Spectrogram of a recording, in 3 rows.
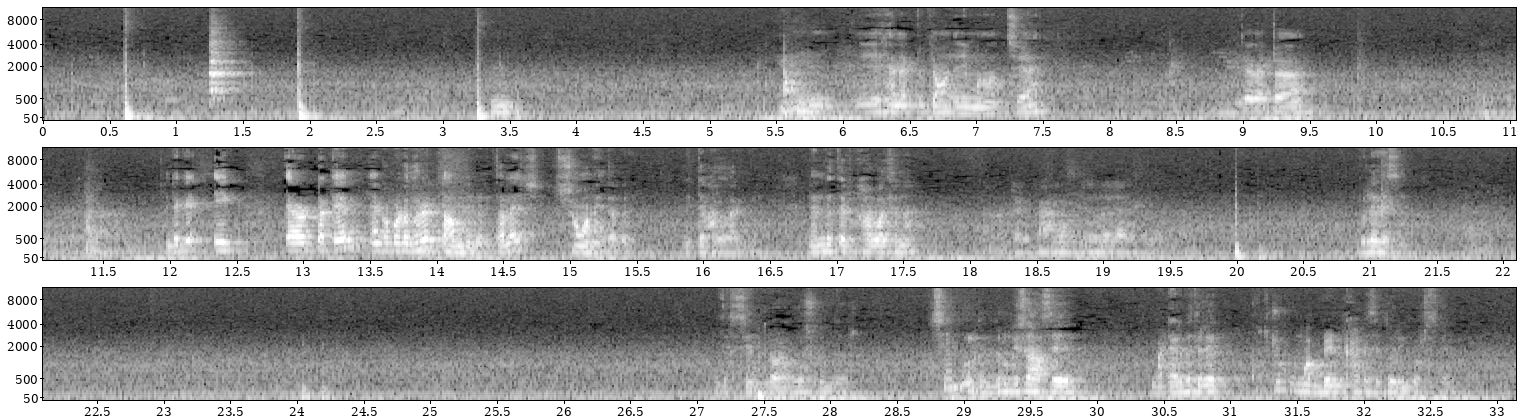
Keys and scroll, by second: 0.6 Right, 20.1 Right, 24.1 Right.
